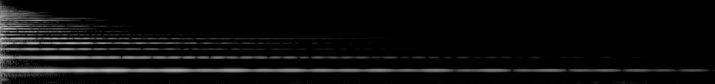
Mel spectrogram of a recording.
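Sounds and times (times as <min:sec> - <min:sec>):
santoor: 0:00.0 - 0:04.4.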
